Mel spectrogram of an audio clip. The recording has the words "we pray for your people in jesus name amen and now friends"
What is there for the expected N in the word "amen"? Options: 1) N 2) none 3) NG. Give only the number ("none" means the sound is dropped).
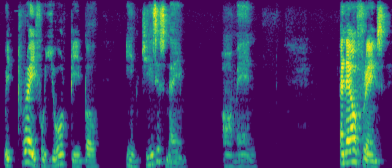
1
